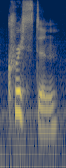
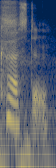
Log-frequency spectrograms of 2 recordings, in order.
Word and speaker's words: Kristen: It's Kristen, not Kirsten. Kristen.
